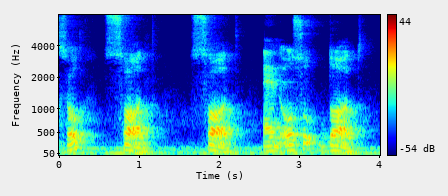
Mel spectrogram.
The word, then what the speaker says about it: ص: After the seen, starting from sod, I have to round my lips a little bit. This is how I perfect those deep sounds. So sod, sod, and also dod, sod and dod.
